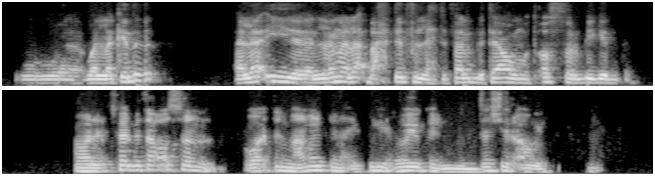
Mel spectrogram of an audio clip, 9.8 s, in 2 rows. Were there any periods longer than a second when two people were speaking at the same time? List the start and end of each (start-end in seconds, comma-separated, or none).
none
